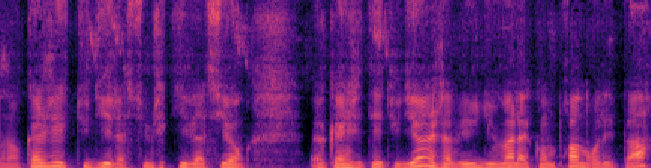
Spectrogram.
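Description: A man talks at a fairly quick pace in a medium pitch with ordinary variation. His tone is dark and mellow, and somewhat breathy. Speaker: relationship coach. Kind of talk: video monologue. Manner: fast; halting, repeated words.

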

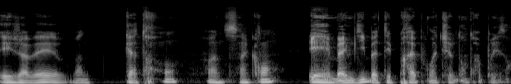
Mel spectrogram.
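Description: A man's very deep, low, somewhat breathy voice at a fairly slow pace with ordinary pitch variation, in a dry, close sound with no echo on a very clean recording with a silent background. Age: 50s. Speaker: chef and restaurant owner. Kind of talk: casual interview. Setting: restaurant. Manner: animated.

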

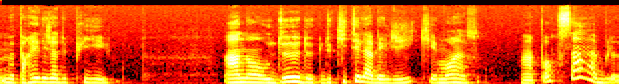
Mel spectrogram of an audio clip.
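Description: A woman speaks very slowly in a dark, mellow tone. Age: 40s. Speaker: former maths teacher. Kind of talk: personal testimony. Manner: halting, many hesitations.

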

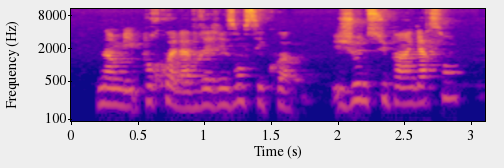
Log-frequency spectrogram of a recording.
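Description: A woman's medium-pitched voice, fairly quick in pace and fairly even in intonation. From central France, Morvan countryside. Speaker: grappling world champion and university teacher. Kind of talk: casual interview. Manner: halting, many repetitions and fillers.

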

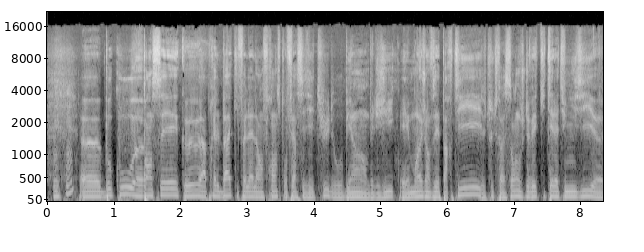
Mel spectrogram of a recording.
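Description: A man's fairly low, dark, mellow voice at a fairly quick pace, with ordinary pitch variation. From Tunisia. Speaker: record shop owner and DJ. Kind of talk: interview.

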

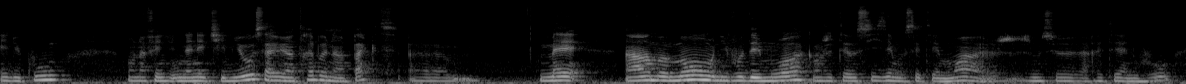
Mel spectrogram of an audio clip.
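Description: Pausing long and often, a woman speaks at a fairly slow pace with a fairly low pitch, a somewhat breathy, dark, mellow tone, and fairly even intonation, with audible room echo. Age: 40s. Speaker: yoga teacher. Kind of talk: testimony. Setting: at her home.

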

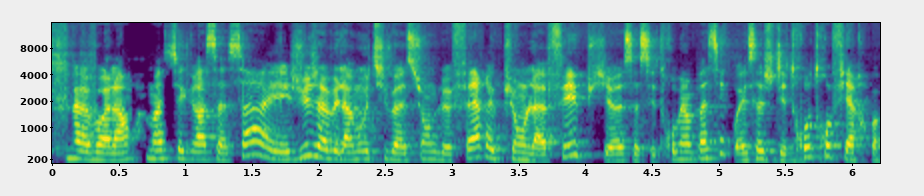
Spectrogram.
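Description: A woman's very fast, energetic delivery with lively intonation and hardly any pauses. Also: medium pitch for a woman. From southern Alsace, France (Mulhouse). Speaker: tech recruitment entrepreneur. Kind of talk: interview.

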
